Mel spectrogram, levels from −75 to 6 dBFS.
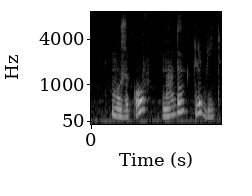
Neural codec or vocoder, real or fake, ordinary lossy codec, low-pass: none; real; none; none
